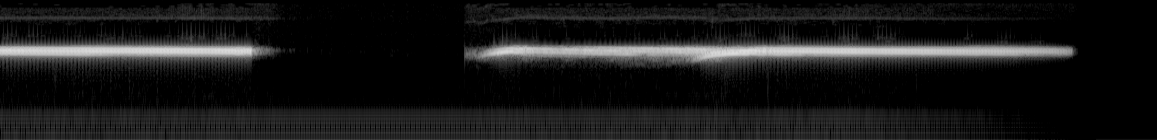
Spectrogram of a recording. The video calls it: Fowler's Toad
